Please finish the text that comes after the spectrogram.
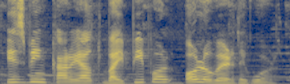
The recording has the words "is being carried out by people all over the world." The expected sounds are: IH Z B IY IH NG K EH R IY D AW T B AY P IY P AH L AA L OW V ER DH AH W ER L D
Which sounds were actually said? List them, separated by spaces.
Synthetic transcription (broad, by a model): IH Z B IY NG K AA R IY AW T B AY P IY P AH L AA L OW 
